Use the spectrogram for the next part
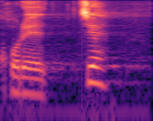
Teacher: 고래와 재가 만났을 때 고래째, 뒷소리가 된소리 되죠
